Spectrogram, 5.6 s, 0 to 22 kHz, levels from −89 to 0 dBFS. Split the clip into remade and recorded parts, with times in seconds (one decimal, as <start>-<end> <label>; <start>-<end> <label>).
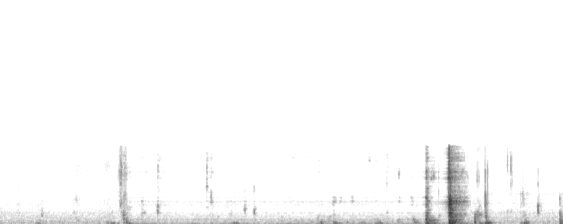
0.0-1.3 recorded; 1.3-4.7 remade; 4.7-5.6 recorded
